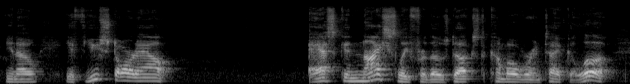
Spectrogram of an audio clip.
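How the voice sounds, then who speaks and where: A man's voice: mid-range voice, expressive, normal speed. A man working as an instructor, explaining technique informally, step by step and with examples. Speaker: duck-calling instructor.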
